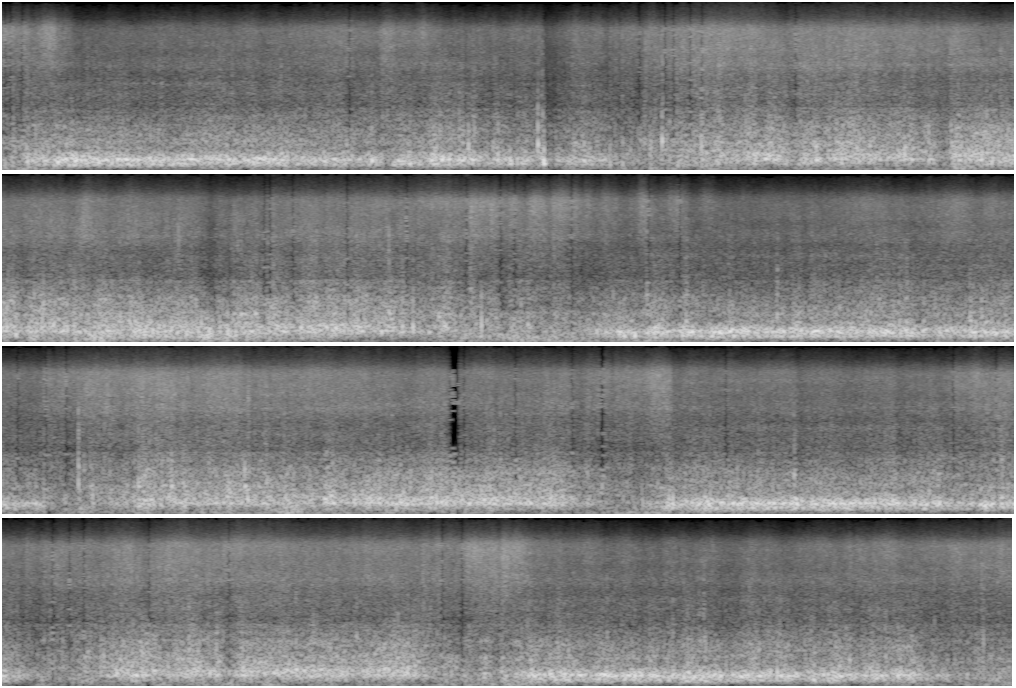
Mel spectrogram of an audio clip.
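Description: Snowboard scraping and rumbling over firm groomed snow through a series of linked turns. The low rumbling scrape swells and eases every three to four seconds as the board changes edge, alternating with a hissier slide.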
